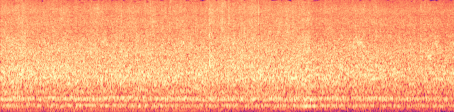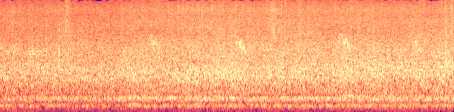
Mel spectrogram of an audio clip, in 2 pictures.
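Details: Many honeybees streaming in and out of a hive in spring bloom; an even, dense buzzing hum with low tonal layers, unchanging in loudness, faint scattered bird chirps above.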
